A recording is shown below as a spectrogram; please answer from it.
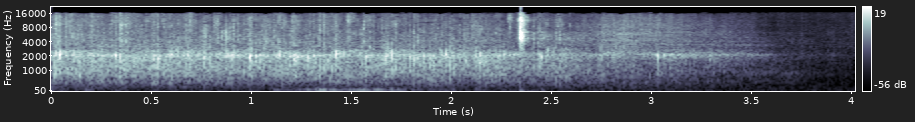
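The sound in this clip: Audience applause welcoming guests at a talk: a dense, even clatter of many clapping hands that holds steady, with a sharper clap or two, then fades away near the end.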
